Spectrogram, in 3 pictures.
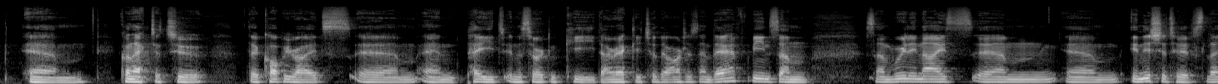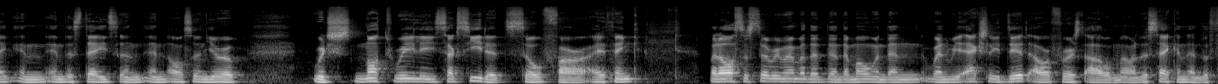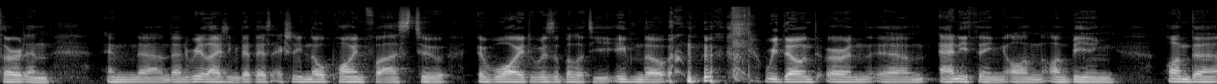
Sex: male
